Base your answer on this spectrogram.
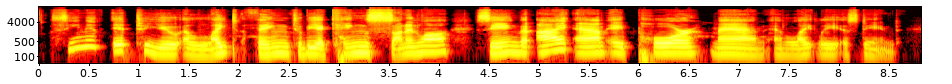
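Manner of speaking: ordinary delivery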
